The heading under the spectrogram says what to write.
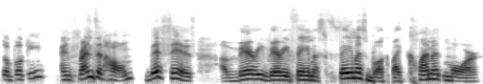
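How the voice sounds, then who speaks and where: Woman, children's storyteller, very lively intonation, unhurried drawn-out phrases, theatrical pauses, dry indoor sound. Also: fairly low pitch, no room sound, muffled recording. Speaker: children's story show host. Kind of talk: expressive storytelling and read-aloud for children. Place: indoors at home.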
